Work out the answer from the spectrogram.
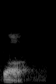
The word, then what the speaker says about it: thought: 조금 스펠링이 어렵죠. gh가 소리가 납니다. thought죠. thought. 있으나 마나 한 거고요.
